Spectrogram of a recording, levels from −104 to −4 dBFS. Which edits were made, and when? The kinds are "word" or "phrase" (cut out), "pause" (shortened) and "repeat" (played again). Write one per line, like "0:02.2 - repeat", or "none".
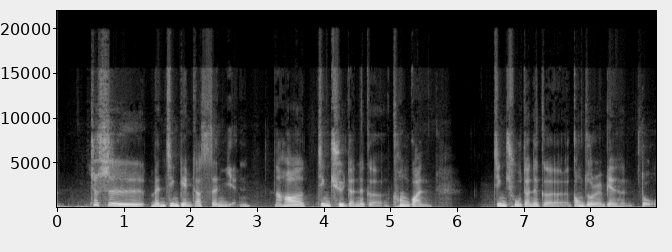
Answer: none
